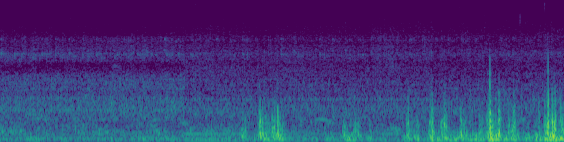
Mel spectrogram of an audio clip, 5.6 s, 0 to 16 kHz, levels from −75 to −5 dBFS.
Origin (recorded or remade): recorded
